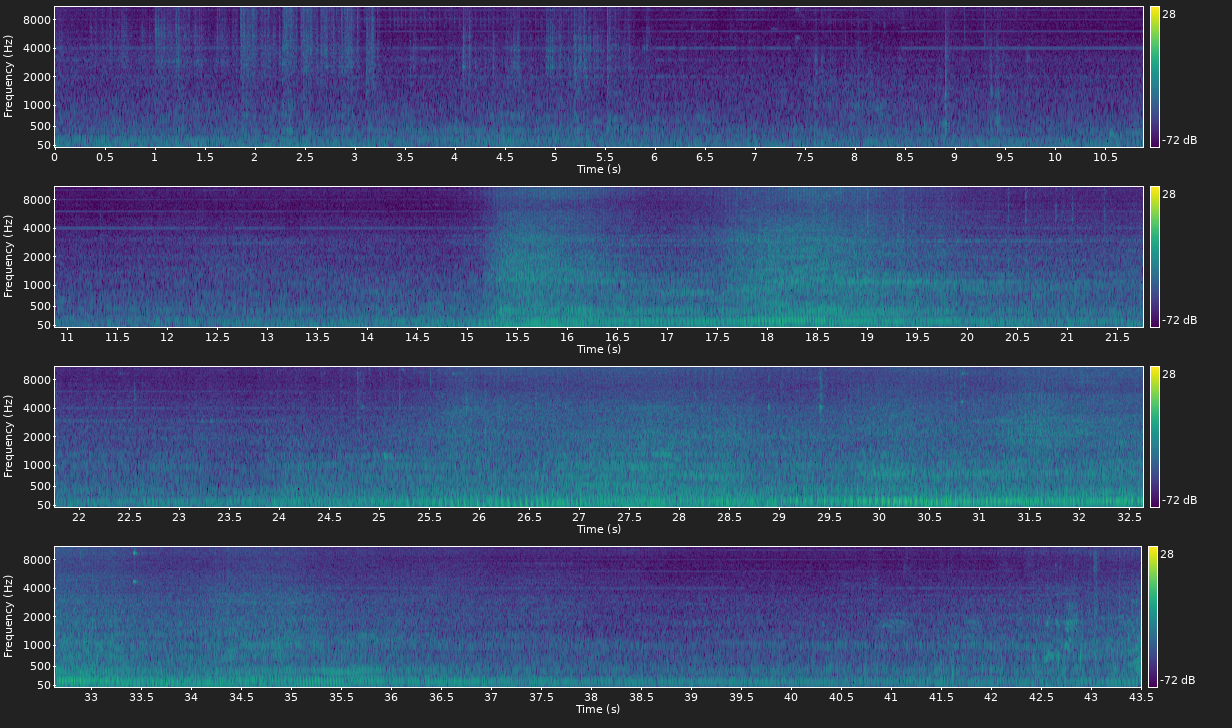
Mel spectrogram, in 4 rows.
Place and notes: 中山東路一段223巷129弄, Zhongli Dist. - The train runs through
in the Railroad Crossing, Traffic sound, The train runs through
Zoom H2n MS+XY
Zhongli District, Taoyuan City, Taiwan, 20 August 2017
